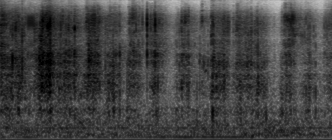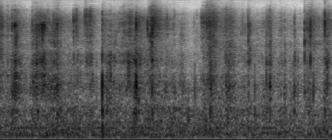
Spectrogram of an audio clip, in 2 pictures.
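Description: Crunchy slime full of plastic beads being squeezed and kneaded by hand, giving a dense run of crackles and pops that thin out and grow quieter toward the end.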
